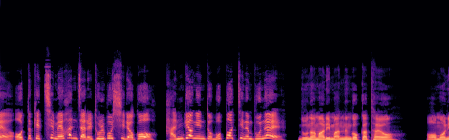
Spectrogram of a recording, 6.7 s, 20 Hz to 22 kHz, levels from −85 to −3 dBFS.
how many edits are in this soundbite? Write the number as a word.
one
